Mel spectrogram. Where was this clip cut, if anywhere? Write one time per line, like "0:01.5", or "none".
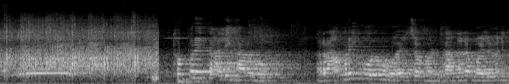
0:01.6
